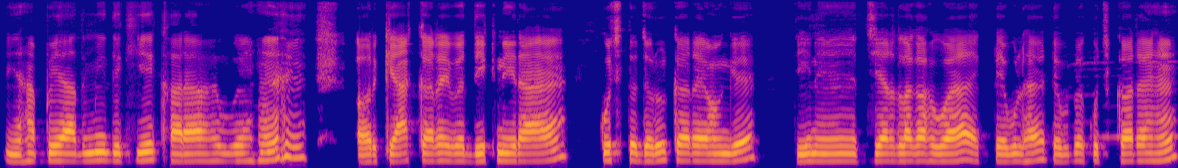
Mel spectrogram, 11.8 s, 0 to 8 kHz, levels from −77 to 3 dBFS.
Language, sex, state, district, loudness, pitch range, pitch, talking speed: Hindi, male, Bihar, Sitamarhi, -16 LUFS, 130-140 Hz, 135 Hz, 185 wpm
